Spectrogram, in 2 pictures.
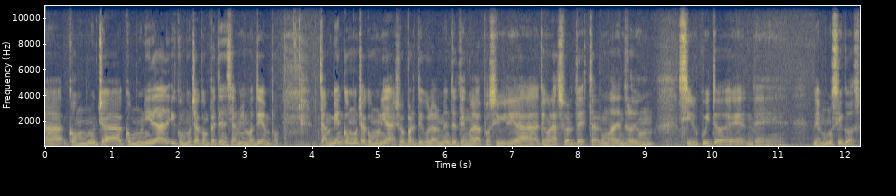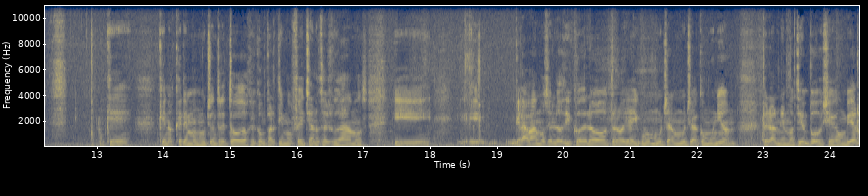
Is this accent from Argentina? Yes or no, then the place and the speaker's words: yes; Buenos Aires, Argentina; Vengo de Buenos Aires, que está bien, como lo llamaron, una especie de Babilonia de posibilidades, de gente, un torbellino de propuestas al mismo tiempo. Y obviamente, como yo soy de allá, nací allá y estoy hace rato allá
